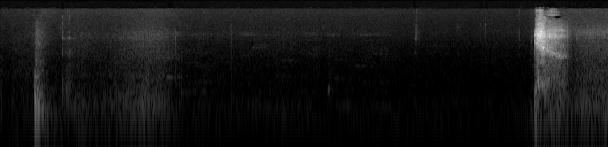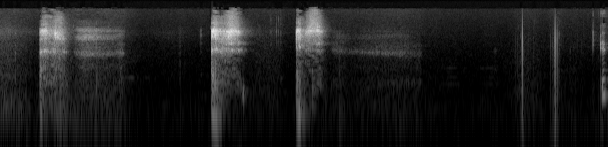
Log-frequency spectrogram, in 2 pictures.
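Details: Several sharp, hissing, sudden bursts in a quiet room: deliberately induced sneezes after putting a Vaseline-coated Q-tip in the nose, recorded while wearing a Halloween costume.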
